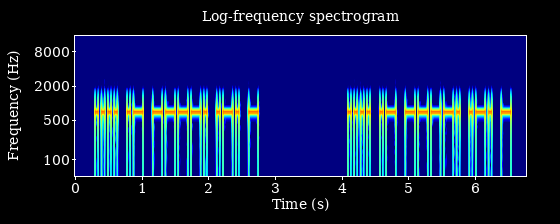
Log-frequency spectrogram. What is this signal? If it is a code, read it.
Morse code, heard as a keyed tone, about 25 wpm, 700 Hz. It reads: HA9RT HA9RT
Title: Call Signs Repeated 3x - 25wpm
